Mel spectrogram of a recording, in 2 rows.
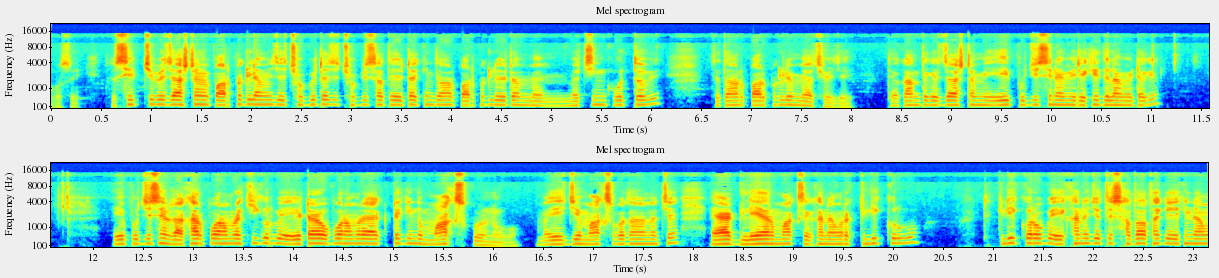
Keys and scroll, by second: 12.4 ctrl+KP_Add.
